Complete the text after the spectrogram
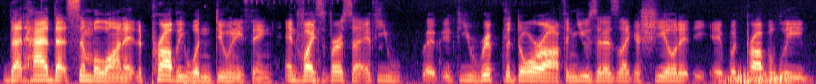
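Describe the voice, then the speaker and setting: A man's voice: medium pitch, steady tone, fairly quick, hardly any pauses, fairly bright tone. A man running a tabletop game as game master, talking casually with frequent restarts. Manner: casual, hesitant, restarts often.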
